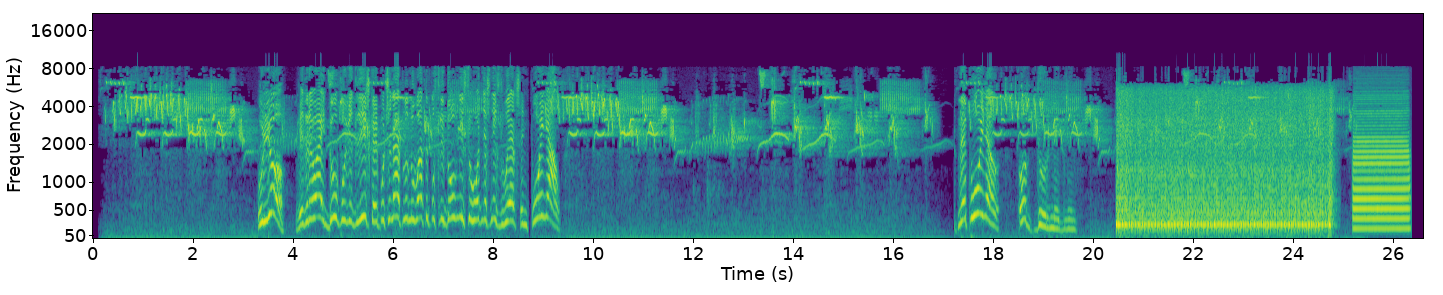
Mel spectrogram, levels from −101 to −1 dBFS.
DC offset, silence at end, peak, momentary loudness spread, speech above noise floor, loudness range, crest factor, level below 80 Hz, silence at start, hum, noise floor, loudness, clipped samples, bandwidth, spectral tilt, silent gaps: 0.3%; 0.25 s; 0 dBFS; 12 LU; 27 dB; 5 LU; 14 dB; -46 dBFS; 0.25 s; none; -39 dBFS; -12 LUFS; under 0.1%; 8.8 kHz; -3 dB/octave; none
